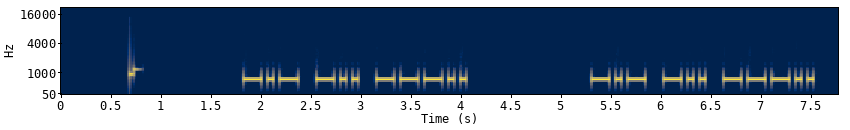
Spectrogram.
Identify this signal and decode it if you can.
Morse code, heard as a keyed tone, about 20 wpm, 700 Hz. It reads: KD8 KD8
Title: USA Call Sign Prefixes - Repeated 2x - 20wpm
